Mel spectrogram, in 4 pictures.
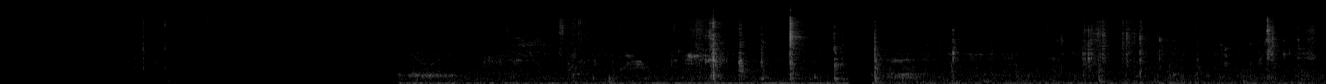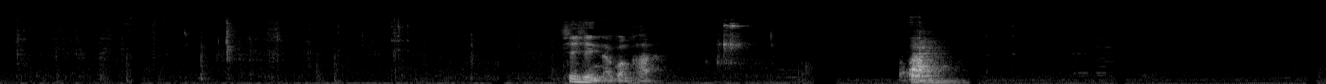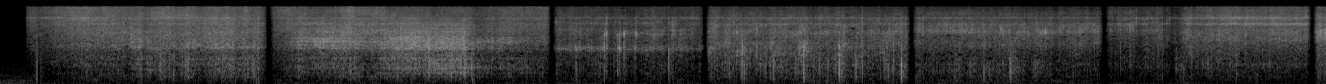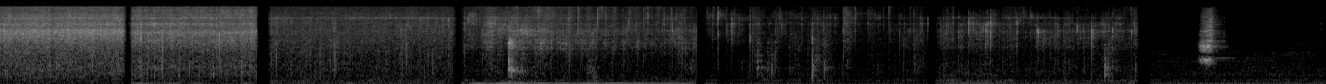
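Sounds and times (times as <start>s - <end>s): fish sizzling on griddle: 26.8s - 51.2s.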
